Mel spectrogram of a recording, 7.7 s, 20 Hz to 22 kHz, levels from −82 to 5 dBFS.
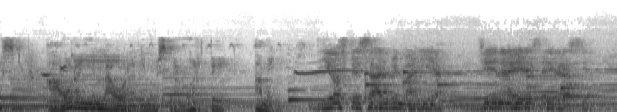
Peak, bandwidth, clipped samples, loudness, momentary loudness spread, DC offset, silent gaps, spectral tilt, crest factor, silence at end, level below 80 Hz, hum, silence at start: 0 dBFS; 11.5 kHz; under 0.1%; -15 LUFS; 8 LU; under 0.1%; none; -6.5 dB/octave; 14 dB; 0 s; -28 dBFS; none; 0 s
